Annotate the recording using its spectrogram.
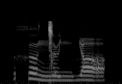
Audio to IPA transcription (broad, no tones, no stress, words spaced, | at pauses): xʌŋ͡ǀə˞ɲ ʎɑ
